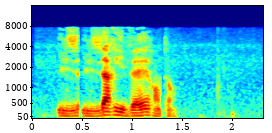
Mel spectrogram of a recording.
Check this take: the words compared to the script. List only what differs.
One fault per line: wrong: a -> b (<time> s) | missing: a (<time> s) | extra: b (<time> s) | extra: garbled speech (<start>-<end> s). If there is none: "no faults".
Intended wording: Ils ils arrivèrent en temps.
no faults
